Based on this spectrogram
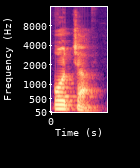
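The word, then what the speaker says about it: Ochoa: Next है अपना scientist ओचा, या प्रोनाउंसिएशन आप लोग ओचा या ओचे बोल सकते हो, ठीक है प्रोनाउंसिएशन।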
